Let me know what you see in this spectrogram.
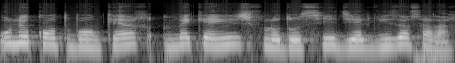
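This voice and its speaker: A woman with a Moroccan accent speaks at a fairly high pitch with ordinary pitch variation. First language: Moroccan Arabic (speaking French). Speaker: YouTuber answering immigration questions. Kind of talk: Q&A vlog.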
